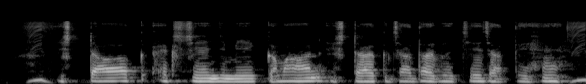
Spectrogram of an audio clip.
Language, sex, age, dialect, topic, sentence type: Hindi, male, 25-30, Awadhi Bundeli, banking, statement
